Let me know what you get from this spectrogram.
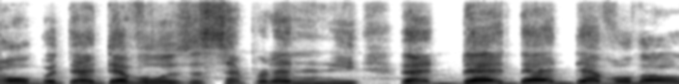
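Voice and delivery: loud, whiny mock protest; mocking people's excuse. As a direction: sneer at their excuse, loud. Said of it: "But then people be like".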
